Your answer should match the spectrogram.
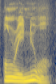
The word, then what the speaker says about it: Henri Nouwen: I'm gonna start quoting a lot of Bono and a lot of Henry Nouwen. So, you know, then you'll know. – I think it's Henri Nouwen.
